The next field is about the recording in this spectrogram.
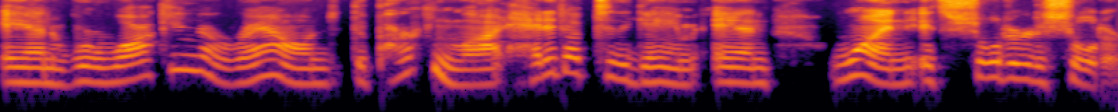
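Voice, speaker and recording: A woman with an American accent talks at a moderate pace and medium pitch with lively intonation, the sound dry and close with no echo. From Southern California. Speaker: sports anchor and reporter. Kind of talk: casual interview.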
